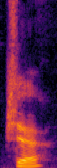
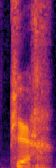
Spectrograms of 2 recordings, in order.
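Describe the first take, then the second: First: The R is soft and barely sounded. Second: The R is harsh and scraped in the throat. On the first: The speaker calls it wrong. "So it's not just Pierre" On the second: The speaker calls it right. "you pronounce the double R"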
